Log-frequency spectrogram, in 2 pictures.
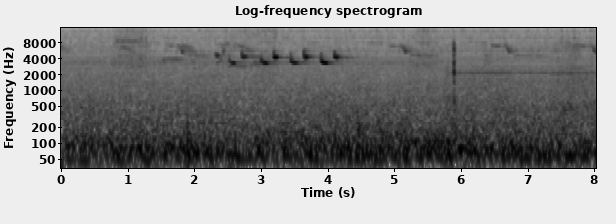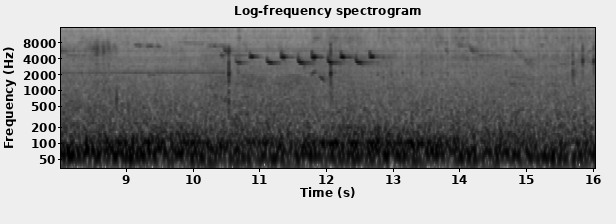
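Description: A songbird singing in woodland: two phrases of about seven quick, high, falling whistled notes each, a few seconds apart, over a low steady outdoor rumble.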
